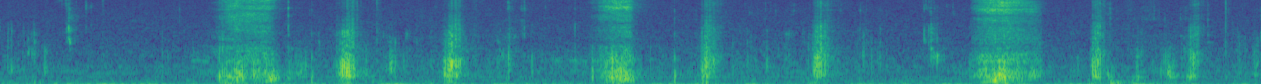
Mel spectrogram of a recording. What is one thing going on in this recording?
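A young woman slurps noodles loudly, close to the microphone.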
